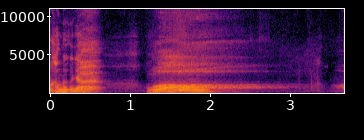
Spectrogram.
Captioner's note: exclaiming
